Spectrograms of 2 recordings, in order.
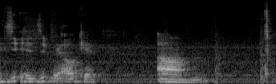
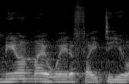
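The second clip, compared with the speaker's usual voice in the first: usual speaking voice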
